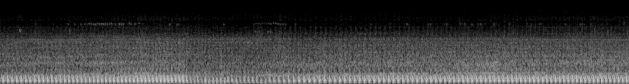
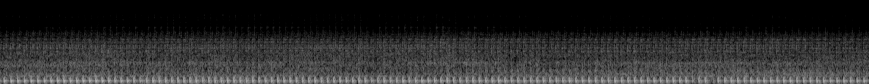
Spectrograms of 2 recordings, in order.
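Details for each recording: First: Single-cylinder motorcycle on a short test ride after the misfire fix (twisted, dislodged needle clip refitted in Wassell Evolution / Amal Concentric carburettor); thrums evenly at steady cruising, about 45–50 mph indicated, running nicely at low revs, no pops or stumbles. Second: Single-cylinder motorcycle with Wassell Evolution (Amal Concentric type) carburettor, after refitting the dislodged needle clip: it idles evenly with steady pulses but still a little fast; rider may need to adjust the throttle stop screw.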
